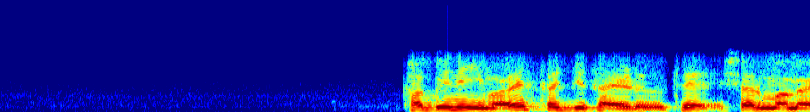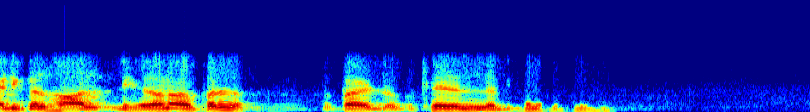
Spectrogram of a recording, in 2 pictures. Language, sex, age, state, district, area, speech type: Dogri, male, 18-30, Jammu and Kashmir, Reasi, rural, conversation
